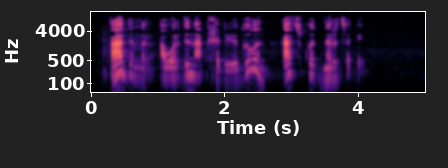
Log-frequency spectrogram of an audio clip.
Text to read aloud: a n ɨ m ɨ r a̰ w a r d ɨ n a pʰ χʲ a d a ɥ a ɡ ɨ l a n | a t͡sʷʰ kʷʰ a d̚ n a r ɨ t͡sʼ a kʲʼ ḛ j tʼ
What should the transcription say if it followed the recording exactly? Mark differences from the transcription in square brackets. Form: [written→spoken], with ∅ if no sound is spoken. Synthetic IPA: a [n→d] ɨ m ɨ r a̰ w a r d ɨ n a pʰ χʲ a d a ɥ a ɡ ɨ l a n | a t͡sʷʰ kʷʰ a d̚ n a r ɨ t͡sʼ a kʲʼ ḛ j tʼ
